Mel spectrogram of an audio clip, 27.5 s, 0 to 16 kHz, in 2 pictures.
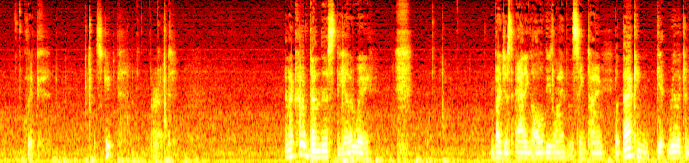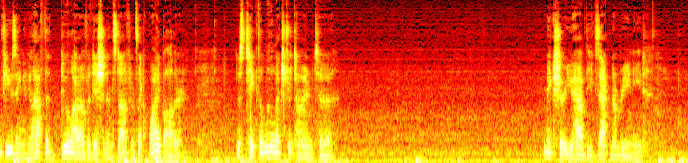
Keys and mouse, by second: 0.2 click, 1.6 Escape, 2.7 alt+middle click, 8.1 alt+middle click, 17.6 alt+middle click, 18.8 alt+middle click.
